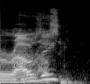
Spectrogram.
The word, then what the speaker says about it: Rousey: Ronda rusey what Ronda Rousey ruy how you pronounce her name Ronda Rousey yeah yeah that's correct oh my God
